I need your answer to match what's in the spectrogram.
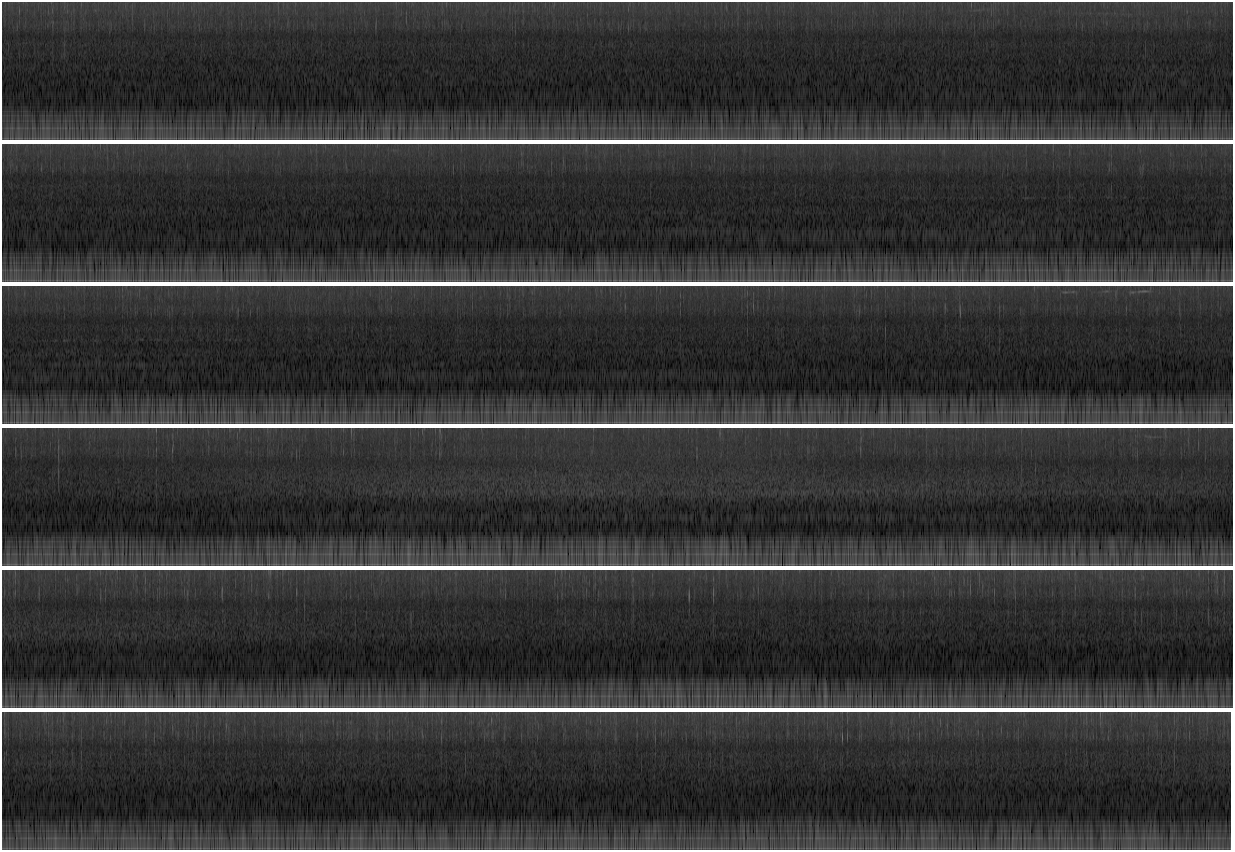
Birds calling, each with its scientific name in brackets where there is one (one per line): unidentified bird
